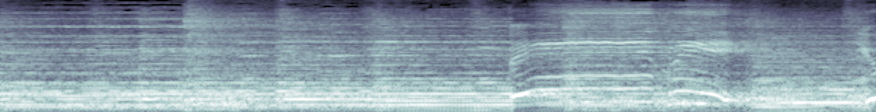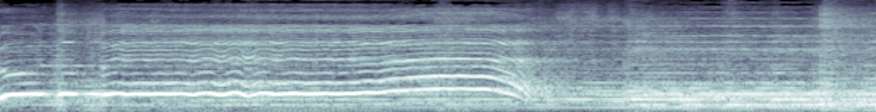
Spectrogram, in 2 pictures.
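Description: A woman singing into a microphone over instrumental accompaniment, holding long notes with a wavering vibrato and sliding between them. Her voice stops about a second before the end while the accompaniment continues.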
